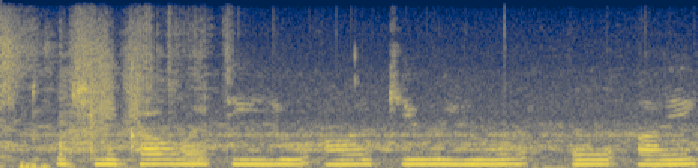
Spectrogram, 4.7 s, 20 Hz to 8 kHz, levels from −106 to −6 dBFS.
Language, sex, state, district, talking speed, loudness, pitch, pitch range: Hindi, male, Chhattisgarh, Raipur, 115 wpm, -18 LUFS, 235 Hz, 230-240 Hz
